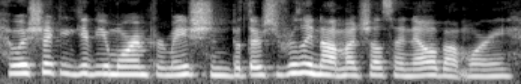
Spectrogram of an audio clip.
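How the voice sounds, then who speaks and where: A woman's voice: a little high, steady tone, racing, natural voice. A woman playing an outspoken, hopeful mage who defends dragons, in an improvised fantasy game roleplay. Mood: concerned, persuasive. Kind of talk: improvised Minecraft roleplay acting.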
